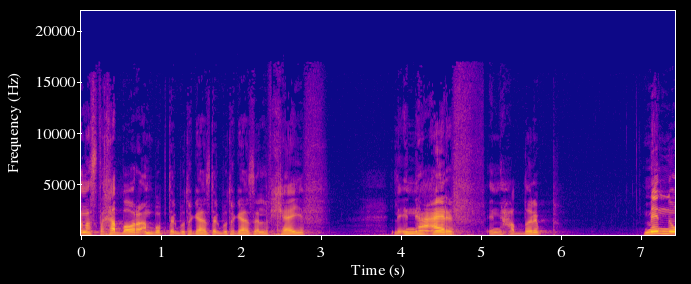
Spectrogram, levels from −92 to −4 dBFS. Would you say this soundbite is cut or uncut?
cut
